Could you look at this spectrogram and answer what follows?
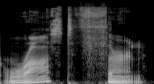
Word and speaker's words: Rosthern: Is it Rosthern or Rosthern? Rosthern. I don't have to double pronounce the T. It's just Rosthern.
